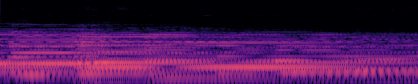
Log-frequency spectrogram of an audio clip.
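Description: Upright piano played with both hands: a slow piece in held, ringing chords, with a new chord struck about half a second in.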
